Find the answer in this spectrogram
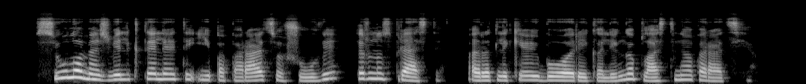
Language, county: Lithuanian, Klaipėda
